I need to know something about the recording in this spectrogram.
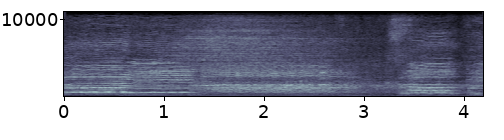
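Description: A group of voices singing together in held notes, a stage-musical chorus, with a short dip in loudness near the end.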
